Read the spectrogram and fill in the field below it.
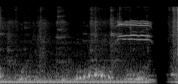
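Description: A pair of red gola pigeons give soft, brief coos close by over a steady low background hum.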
